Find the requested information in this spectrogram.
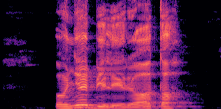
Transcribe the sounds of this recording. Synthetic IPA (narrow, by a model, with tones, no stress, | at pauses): o˦ɲe˦bi˨li˨ɾi˨ɔ˦tɔ˦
